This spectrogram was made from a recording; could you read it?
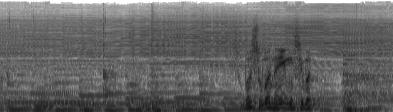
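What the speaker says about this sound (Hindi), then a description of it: "कल मिस्टर गिल ने एसी ठीक करवाया था और आज फिर से वही आवाज।" A faulty air conditioner in a bank gives off a persistent electric buzz, steady and fairly loud, running under a voice that rises into shouting near the end.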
